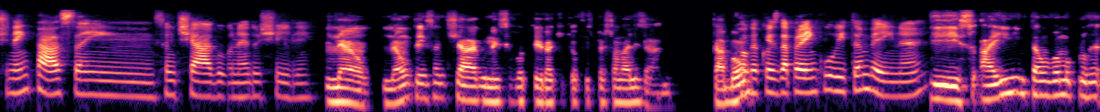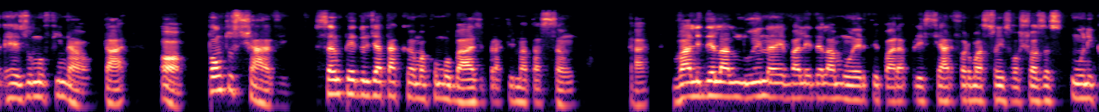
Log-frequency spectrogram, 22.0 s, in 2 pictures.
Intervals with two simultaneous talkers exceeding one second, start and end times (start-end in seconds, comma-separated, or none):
none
